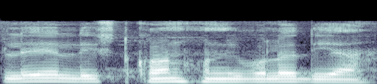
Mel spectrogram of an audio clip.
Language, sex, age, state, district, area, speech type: Assamese, male, 30-45, Assam, Charaideo, urban, read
